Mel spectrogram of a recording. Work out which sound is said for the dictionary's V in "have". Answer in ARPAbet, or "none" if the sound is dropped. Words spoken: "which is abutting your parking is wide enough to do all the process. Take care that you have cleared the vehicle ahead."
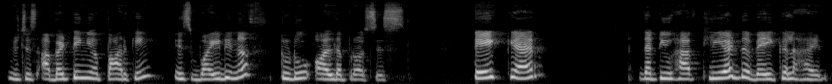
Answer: V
